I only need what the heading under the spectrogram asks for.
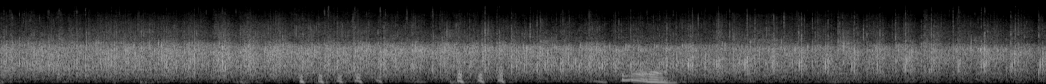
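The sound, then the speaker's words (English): A church audience applauds a woman honored for many years of ministry to the ladies, with dense, steady clapping that holds at an even loudness for the whole stretch and a voice faintly heard underneath. “Certainly on behalf of me and our elders and, well, everybody that just clapped”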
